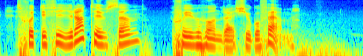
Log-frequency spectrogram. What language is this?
Swedish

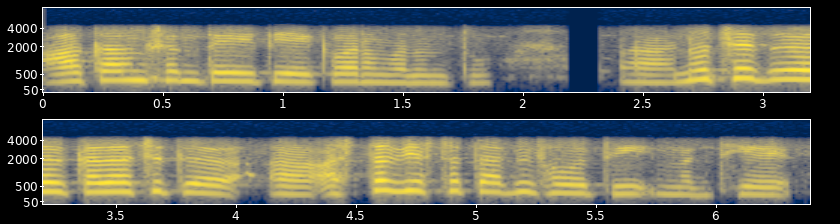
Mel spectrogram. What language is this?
Sanskrit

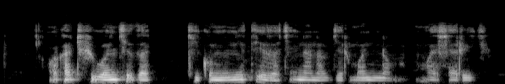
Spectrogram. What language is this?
Swahili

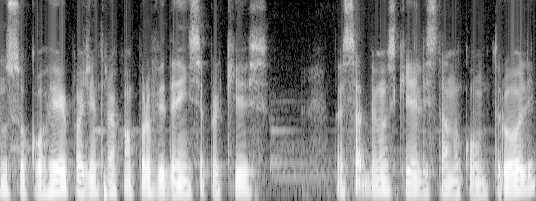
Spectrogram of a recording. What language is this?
Portuguese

